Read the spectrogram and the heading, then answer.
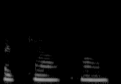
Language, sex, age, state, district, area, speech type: Hindi, female, 18-30, Madhya Pradesh, Harda, urban, conversation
